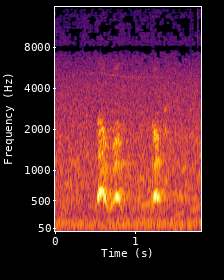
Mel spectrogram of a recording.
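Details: Neapolitan Mastiff at breed judging, Warners Bay Sports Dog Club, NSW, 29 June 2013: two quick mid-pitched barks, then a third after a short pause, over a steady hum of indoor background noise.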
